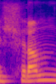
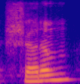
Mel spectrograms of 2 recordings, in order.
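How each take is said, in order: First: ਸ਼ਰਮ as shramm; half r. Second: ਸ਼ਰਮ as sha-ram; full r. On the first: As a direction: run sh straight into r in ਸ਼ਰਮ. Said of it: "ਕੀ ਫਰਕ ਹੈਗਾ". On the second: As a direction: say ਸ਼ਰਮ with a vowel after sh. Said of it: "ਇਸ ਤਰ੍ਹਾਂ ਬੁਲਾ ਕੇ ਦੇਖਿਓ". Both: Shown as a demonstration.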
